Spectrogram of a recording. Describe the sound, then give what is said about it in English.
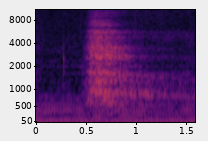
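A single deep cleansing breath, one soft breathy rush lasting about half a second, rising quickly and then fading, over a faint steady hum with no talk. “deep cleansing breath”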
